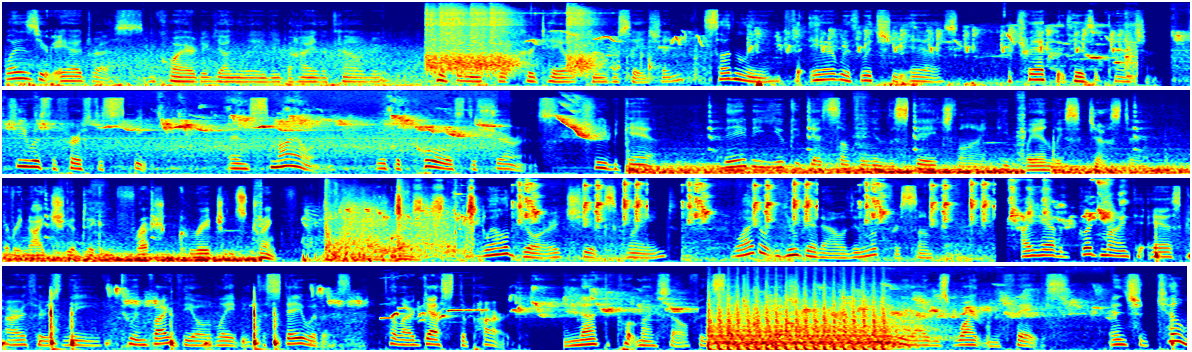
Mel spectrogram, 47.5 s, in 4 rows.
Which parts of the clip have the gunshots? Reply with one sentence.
You can hear the gunshots from 4.2 to 6.2 s, from 26.9 to 28.5 s and from 42.6 to 45.5 s.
